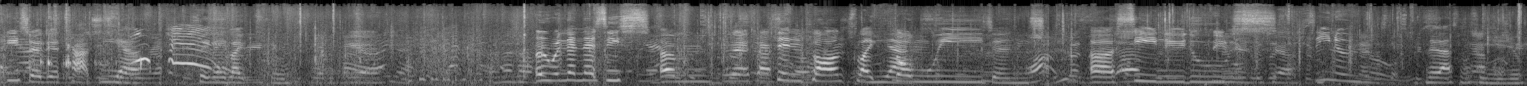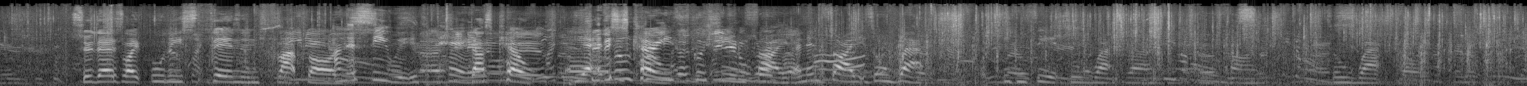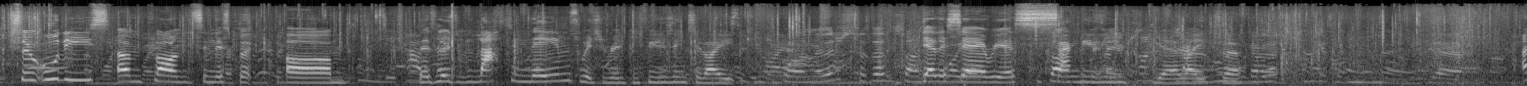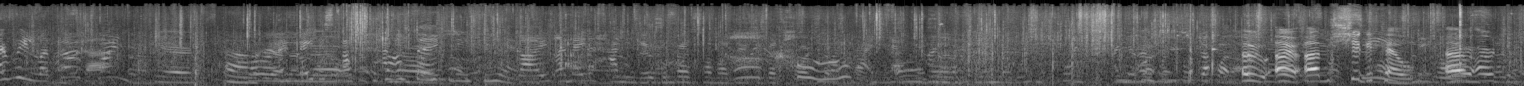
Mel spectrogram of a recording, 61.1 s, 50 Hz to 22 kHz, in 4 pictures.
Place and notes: Ringstead Bay, Dorchester, Dorset - Seaweed stories
Children from Dorset Beach School share their seaweed stories with the rest of the group after finding various types of seaweed on the beach, using magnifying pots and books for research. All the children are sat in the shelter they have built to learn about their findings.
Dorset Beach School is part of Dorset Forest School.
Sounds in Nature workshop run by Gabrielle Fry. Recorded using an H4N Zoom recorder.
Weymouth, Dorset, UK, 21 July 2015, 15:25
